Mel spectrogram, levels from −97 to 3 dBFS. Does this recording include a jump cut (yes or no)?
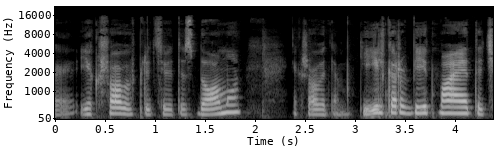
no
